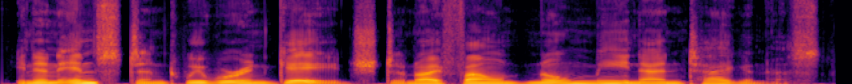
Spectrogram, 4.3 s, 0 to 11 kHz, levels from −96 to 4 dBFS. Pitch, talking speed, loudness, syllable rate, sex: 125 Hz, 170 wpm, -17 LUFS, 4.8 syllables/s, male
